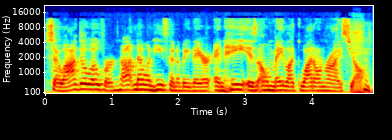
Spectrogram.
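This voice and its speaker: A woman with a Kentucky accent at medium pitch and a fairly quick pace, with ordinary pitch variation, noticeable background noise and audible room echo. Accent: Kentucky Southern. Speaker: guest on a relationship podcast. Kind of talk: casual interview chat, storytelling. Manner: animated.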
